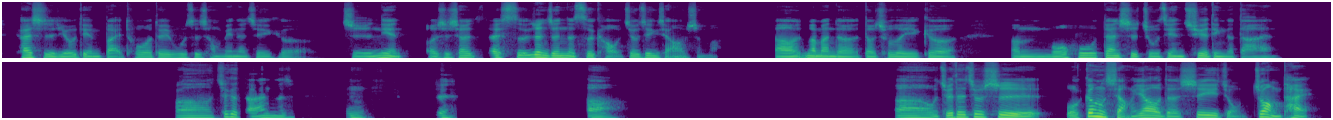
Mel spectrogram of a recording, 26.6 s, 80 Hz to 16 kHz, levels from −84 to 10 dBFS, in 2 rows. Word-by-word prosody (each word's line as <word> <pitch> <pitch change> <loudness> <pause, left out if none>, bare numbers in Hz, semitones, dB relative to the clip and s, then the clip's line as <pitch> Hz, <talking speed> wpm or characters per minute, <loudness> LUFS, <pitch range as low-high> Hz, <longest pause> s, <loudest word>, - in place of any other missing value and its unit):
开 145 - +2
始 115 -9 -1
有 100 +2 -1
点 110 -3 -3
摆 100 0 -4
脱 115 -2 -6
对 120 0 -3
物 120 +1 -6
质 115 0 -5
层 110 -1 -9
面 105 +2 -7
的 100 -1 -6
这 105 +1 -8
个 110 +1 -16 0.3
执 105 -1 -4
念， 120 -2 +2 0.3
而 105 - -5
是 120 - -3
先 130 +2 0 0.2
在 130 - +1
思 140 +6 -1
认 155 -3 +6
真 130 0 +4
地 120 - +2
思 120 +4 -1
考 120 - -9
究 120 -2 -3
竟 125 +1 -1
想 - - -7
要 - - -9
什 - - -5
么， - - -24 0.5
然 105 - -1
后 100 +2 +2
慢 115 -2 +3
慢 110 -1 +2
地 100 -1 -1
得 100 +1 -4
出 110 +3 -4
了 105 -1 0
一 100 0 -3
个， 105 -2 -4 0.5
嗯， 105 - -6 0.3
模 100 +3 -1
糊， 135 +1 0
但 130 -1 +2
是 120 0 +1
逐 100 0 -5
渐 105 0 -1
确 120 +5 +1
定 100 -1 -2
的 95 - -6
答 95 0 -9
案。 100 0 -12 2.2
啊， 125 +1 -3
这 135 +7 -5
个 175 -1 +2
答 105 - -4
案 125 +3 -2
呢 115 -1 -4 0.6
嗯， 120 -4 -5 0.7
对。 120 -7 -5 1.3
啊。 110 -1 -4 2.7
啊， 125 -2 +1
我 115 - -2
觉 130 +6 +3
得 165 +2 +4
就 170 +2 +3
是 135 -10 +5 0.2
我 120 - 0
更 210 - +10
想 105 - +1
要 135 -1 +6
的 105 -1 -1
是 150 +9 +2
一 140 -3 +4
种 200 - -8
状 175 - +6
态， 105 - 0
115 Hz, 180 characters per minute, -23 LUFS, 105-130 Hz, 2.7 s, 更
